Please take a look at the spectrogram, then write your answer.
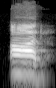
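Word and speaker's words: hour: जैसे कि एच ओ यू आर इसे हम क्या बोलते हैं? इसे हम बोलते हैं आर। आर बोलते हैं। ठीक है? कई लोग इसे आवर बोलते हैं।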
